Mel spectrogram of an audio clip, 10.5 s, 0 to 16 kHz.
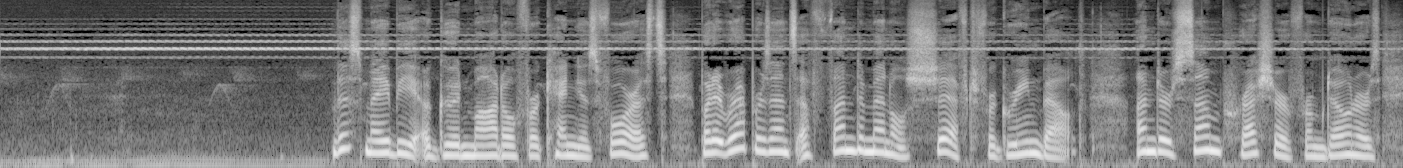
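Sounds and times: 
soft calls: 0:00.0 - 0:04.1
African cricket chirping in a high-pitched trill: 0:00.0 - 0:10.5
speech: 0:02.5 - 0:10.5.

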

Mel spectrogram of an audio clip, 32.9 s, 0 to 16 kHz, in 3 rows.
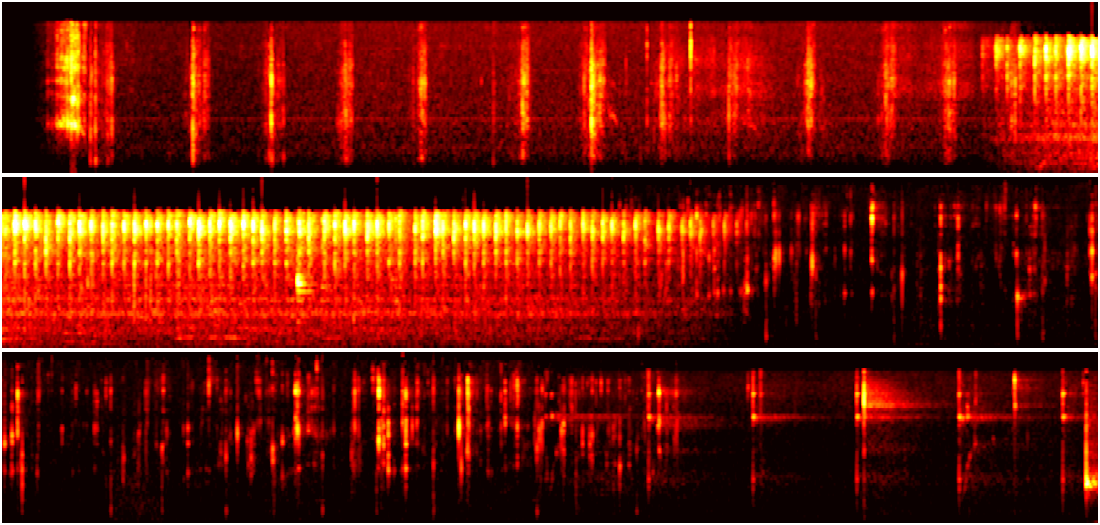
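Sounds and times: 
faint hum: 0:00.3 - 0:32.8
crunchy chewing of food: 0:00.5 - 0:09.9, 0:18.1 - 0:28.8.

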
